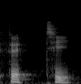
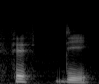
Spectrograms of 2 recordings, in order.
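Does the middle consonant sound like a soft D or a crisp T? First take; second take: crisp T; soft D. First: It has an English accent with a crisp T. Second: The middle consonant sounds like a soft D.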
